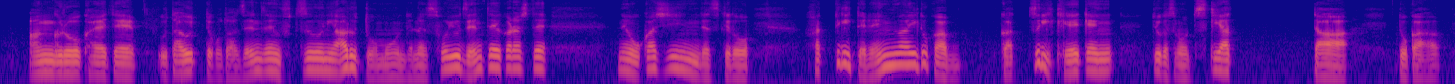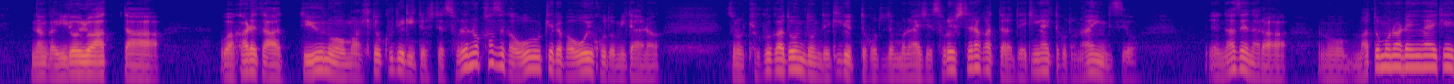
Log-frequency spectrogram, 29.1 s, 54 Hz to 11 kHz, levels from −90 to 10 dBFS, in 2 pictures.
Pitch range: 95-155 Hz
